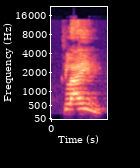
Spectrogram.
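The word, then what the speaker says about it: climb: इस तरीके से यहाँ बी साइलेंट है, तो बी के नीचे मैंने अंडरलाइन कर दिया। काम, कंघा, क्लाइम, चढ़ना, जेट, डेप्ट नहीं, डेट, डेट, कर्ज।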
